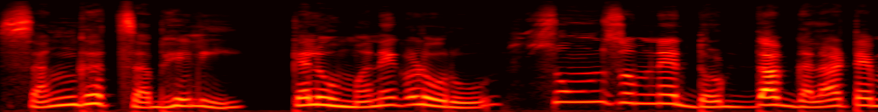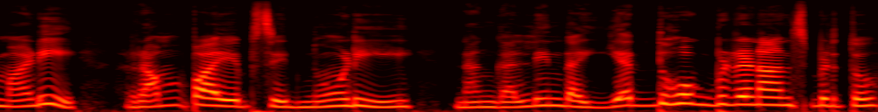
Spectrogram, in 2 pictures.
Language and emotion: Kannada, disgusted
